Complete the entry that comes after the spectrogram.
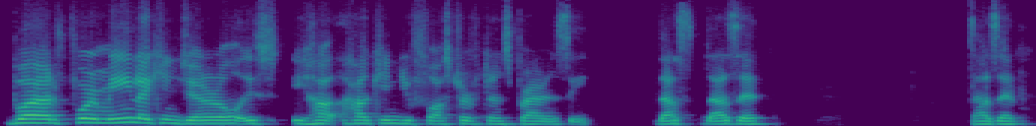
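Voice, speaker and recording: Brief: woman CEO, relaxed chatty guest, laughs easily, mid pitch, slightly dull video-call audio. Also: moderate pace. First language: Spanish. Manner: chatty, laughs often, many fillers. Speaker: guest speaker, company CEO. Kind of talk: casual online talk.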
